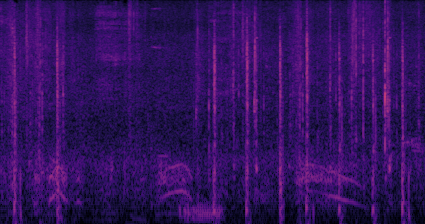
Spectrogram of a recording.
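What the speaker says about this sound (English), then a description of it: "I hear footsteps." Footsteps of a character in the survival game DayZ, a run of sharp, regular thuds close by, set against a rustling outdoor ambience with a few whistling tones.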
